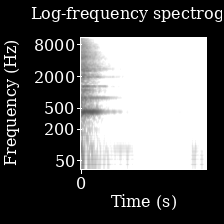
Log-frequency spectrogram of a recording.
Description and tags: Some dirty drum sounds I sampled from one of my recordings.
dirty, Drum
